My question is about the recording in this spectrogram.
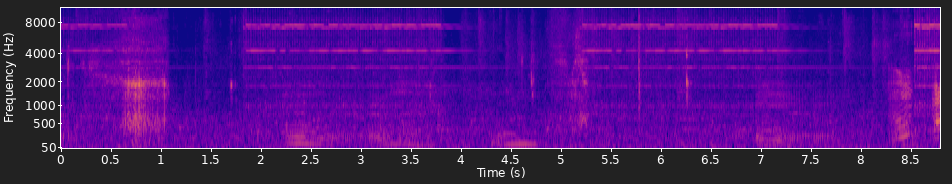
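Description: Old-fashioned desk telephone's bell ringing in repeated bursts of about two seconds with short pauses between, a high, steady ring.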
